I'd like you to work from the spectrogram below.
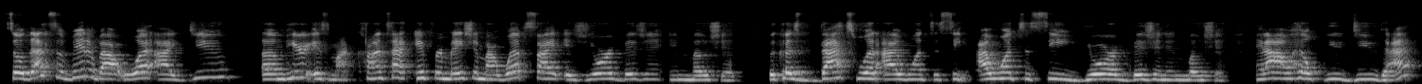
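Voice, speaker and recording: High-voiced middle-aged American woman. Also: measured pace, hardly any pauses, fairly bright tone. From United States. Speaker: guest: pastor, counselor and coach. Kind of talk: conversational interview, explaining own work.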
